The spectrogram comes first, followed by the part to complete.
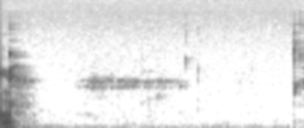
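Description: Near silence: faint room tone after a man's speech stops at the start.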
